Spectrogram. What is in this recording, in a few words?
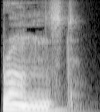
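"bronzed", British English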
